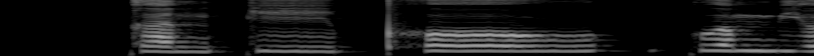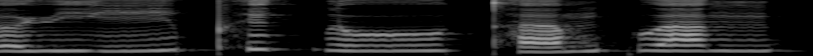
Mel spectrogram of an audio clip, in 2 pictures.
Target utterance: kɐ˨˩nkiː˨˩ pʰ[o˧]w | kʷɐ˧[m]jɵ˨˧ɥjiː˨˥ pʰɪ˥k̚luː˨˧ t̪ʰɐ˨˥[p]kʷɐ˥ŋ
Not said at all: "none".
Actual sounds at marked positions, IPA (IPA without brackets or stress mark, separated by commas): o˧, m, m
